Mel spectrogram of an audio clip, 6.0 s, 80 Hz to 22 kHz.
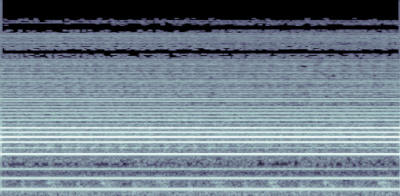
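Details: MRI scanner noise recorded inside the scan room of a GE 1.5T or 3T MRI system running a sequence: steady loud tonal buzzing with a fast repeating pulse, about 95 per minute.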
